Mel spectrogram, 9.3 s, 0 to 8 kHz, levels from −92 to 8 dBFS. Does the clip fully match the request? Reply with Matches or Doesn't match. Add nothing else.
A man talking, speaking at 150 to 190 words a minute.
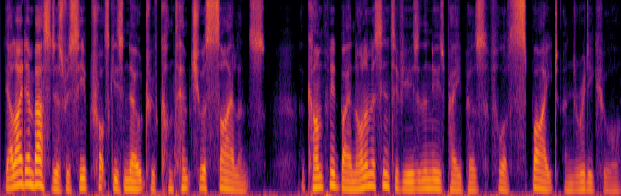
Doesn't match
